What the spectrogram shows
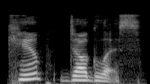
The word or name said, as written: camp douglas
